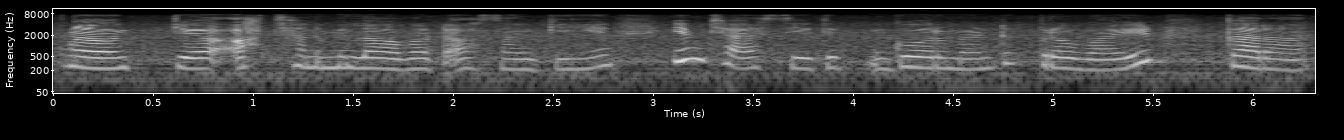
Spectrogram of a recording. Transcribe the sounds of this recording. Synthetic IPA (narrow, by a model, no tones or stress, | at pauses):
keɐ̰t͡ʃʰɐnmilaːʋɐʈaːsaːnkiɦin | imt͡ʃʰɐɐset̪iɡoːɾmeɳʈpɾoʋaːiɖ | kɐɾaːn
